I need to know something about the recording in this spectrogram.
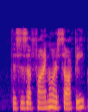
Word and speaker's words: sofit: On the other videos on my YouTube channel for pronouncing the words and letters, they will say sofit. The I is pronounced like an E.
